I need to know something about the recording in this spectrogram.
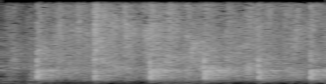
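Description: A group claps together in a steady, even rhythm, about six crisp claps roughly a third of a second apart, over a faint background hum with no talking.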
